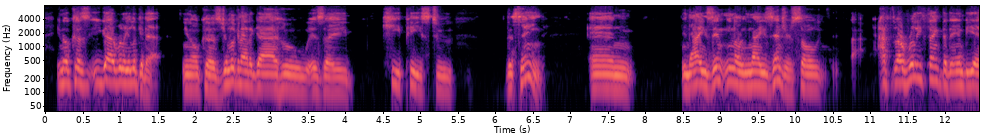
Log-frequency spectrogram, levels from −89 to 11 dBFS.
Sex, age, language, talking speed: male, 30-49, English, 205 wpm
